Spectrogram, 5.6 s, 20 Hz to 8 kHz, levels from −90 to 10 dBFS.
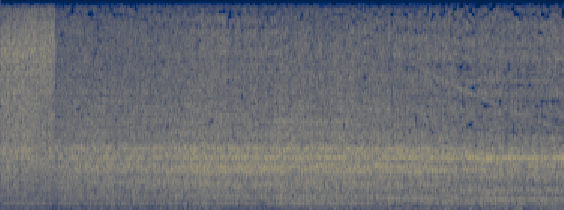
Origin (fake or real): real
